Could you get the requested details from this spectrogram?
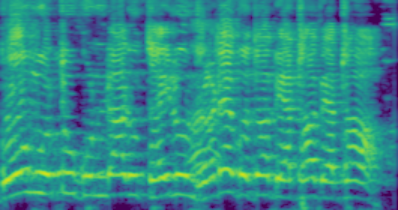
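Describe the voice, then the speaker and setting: A man's voice: extremely high pitch, fairly even intonation, normal speed. A man telling a parable as a folksy sermon, repeating lines and chuckling as he goes. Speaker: spiritual speaker at a devotional gathering. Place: devotional gathering. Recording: echoey room from a distance.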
